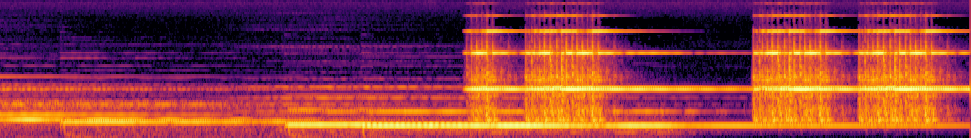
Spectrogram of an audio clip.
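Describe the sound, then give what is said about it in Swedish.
A telephone at the Swedish consulate in Tallinn rings at lunchtime in two double bursts, a bright trilling bell repeated after a pause, heard clearly over a steady low tone with no voices. “Vid lunchtid ringer telefonen på Sveriges konsulat i Tallinn.”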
